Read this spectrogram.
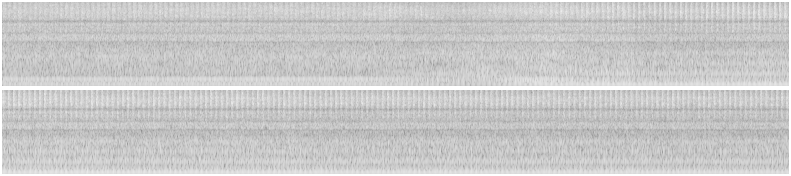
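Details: Craftsman Tecumseh mower after new air filter, clean plug and sharpened blade: catches and settles into a steady, even drone with low thrum, warming up smoothly without misses.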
